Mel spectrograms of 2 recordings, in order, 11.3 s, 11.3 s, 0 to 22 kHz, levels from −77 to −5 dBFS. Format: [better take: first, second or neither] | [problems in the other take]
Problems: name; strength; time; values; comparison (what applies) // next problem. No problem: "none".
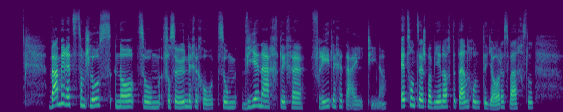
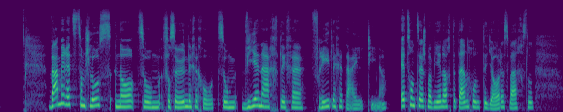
second | thin; somewhat; fading below 400 Hz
